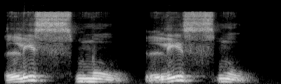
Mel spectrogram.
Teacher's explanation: Kemudian membuang huruf hamzah. Ya. Dan memulai huruf lam kasrah.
